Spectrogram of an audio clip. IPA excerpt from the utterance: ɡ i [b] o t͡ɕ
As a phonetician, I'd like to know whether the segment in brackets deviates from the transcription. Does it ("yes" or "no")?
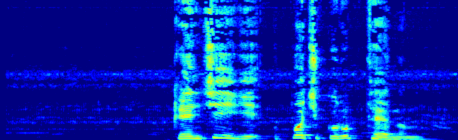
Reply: yes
